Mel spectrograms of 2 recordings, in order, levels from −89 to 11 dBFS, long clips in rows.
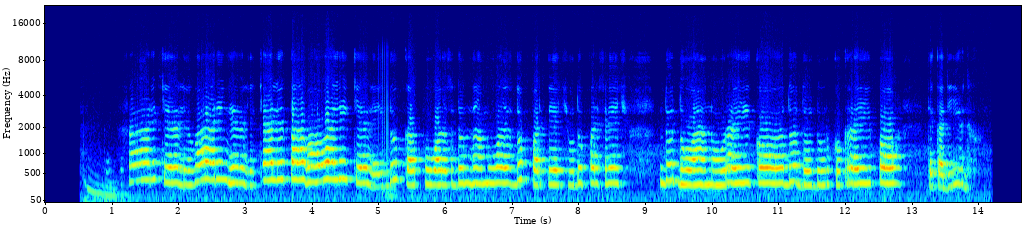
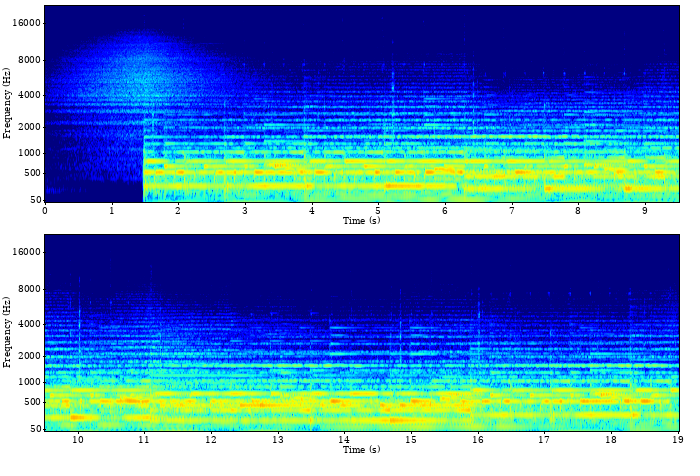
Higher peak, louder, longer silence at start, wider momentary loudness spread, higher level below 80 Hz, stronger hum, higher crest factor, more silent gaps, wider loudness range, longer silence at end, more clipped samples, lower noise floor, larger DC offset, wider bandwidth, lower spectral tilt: about the same, -8 dBFS vs -8 dBFS; second, -25 LUFS vs -22 LUFS; second, 0.6 s vs 0.8 s; first, 10 LU vs 4 LU; second, -60 dBFS vs -46 dBFS; neither; about the same, 16 dB vs 14 dB; neither; about the same, 4 LU vs 2 LU; first, 0.75 s vs 0 s; neither; second, -46 dBFS vs -62 dBFS; second, under 0.1% vs 0.4%; about the same, 9.8 kHz vs 9.2 kHz; second, -6 dB/octave vs -8.5 dB/octave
